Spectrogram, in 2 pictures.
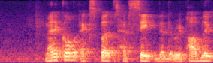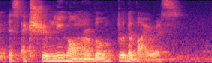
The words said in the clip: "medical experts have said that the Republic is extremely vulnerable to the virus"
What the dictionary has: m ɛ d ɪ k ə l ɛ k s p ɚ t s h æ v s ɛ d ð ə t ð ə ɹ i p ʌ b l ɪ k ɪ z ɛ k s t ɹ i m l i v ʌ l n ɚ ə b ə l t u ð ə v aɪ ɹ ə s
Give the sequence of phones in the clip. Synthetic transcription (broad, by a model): m ɛ d ɪ k ə l ɛ k s p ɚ t s h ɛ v s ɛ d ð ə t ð ə ɹ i p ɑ b l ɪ k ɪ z ɛ k s t ɹ i m l i v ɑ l n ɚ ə b ə l t u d ə v aɪ ɹ ə s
